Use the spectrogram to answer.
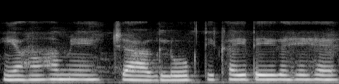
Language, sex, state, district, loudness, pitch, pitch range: Hindi, female, Maharashtra, Gondia, -14 LUFS, 220 Hz, 210-220 Hz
